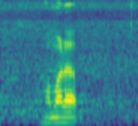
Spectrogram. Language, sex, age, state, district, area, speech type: Hindi, male, 30-45, Bihar, Vaishali, urban, spontaneous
